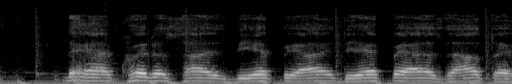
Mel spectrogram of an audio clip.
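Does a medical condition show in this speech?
Yes: ALS.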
